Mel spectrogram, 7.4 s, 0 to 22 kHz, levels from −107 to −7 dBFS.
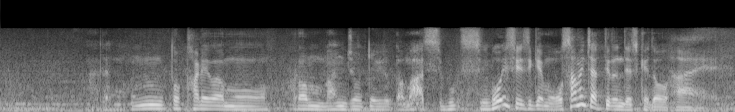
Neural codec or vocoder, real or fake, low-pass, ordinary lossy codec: codec, 16 kHz, 2 kbps, X-Codec, HuBERT features, trained on general audio; fake; none; none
